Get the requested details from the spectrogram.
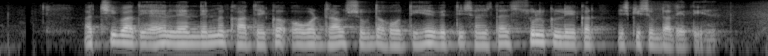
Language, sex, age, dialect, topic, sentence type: Hindi, male, 18-24, Hindustani Malvi Khadi Boli, banking, statement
